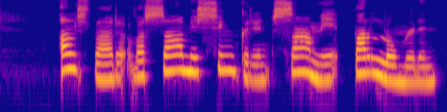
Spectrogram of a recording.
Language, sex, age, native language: Icelandic, female, 13, Icelandic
